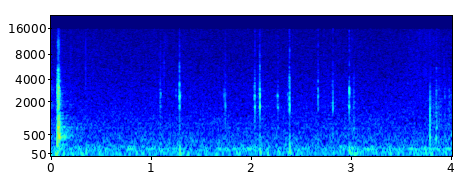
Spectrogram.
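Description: Fingertips and nails scratch along the page edges of a thick paperback book. A sharp click opens the clip, followed by about a dozen faint, short, dry ticks scattered over a quiet, low background hum.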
